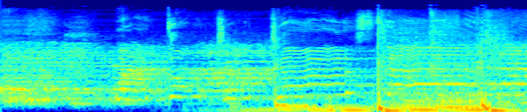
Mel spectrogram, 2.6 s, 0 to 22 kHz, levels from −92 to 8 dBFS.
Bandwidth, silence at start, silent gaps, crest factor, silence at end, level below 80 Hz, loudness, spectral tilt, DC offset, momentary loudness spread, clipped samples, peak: 17.5 kHz; 0 s; none; 12 dB; 0 s; -30 dBFS; -27 LUFS; -4.5 dB/octave; under 0.1%; 6 LU; under 0.1%; -14 dBFS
